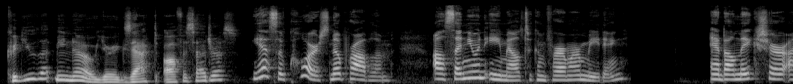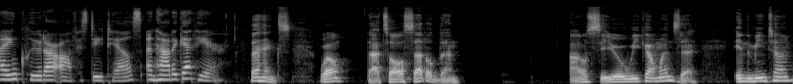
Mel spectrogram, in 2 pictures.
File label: business arrangements, US English; upper intermediate level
